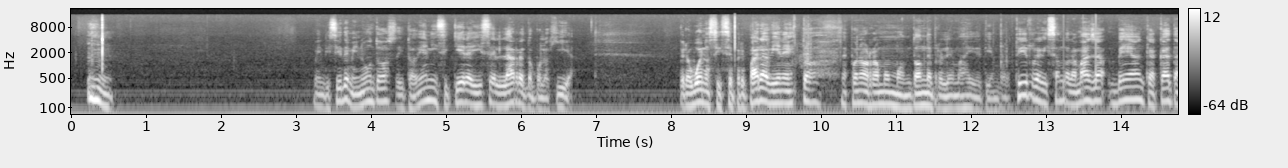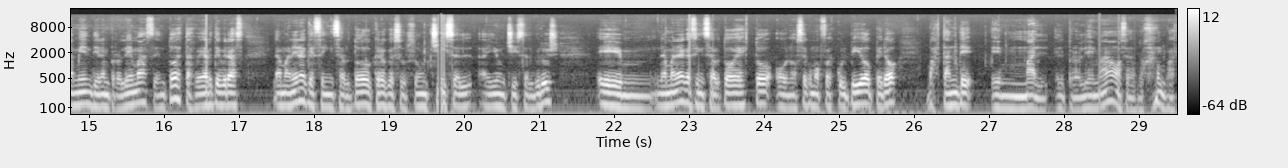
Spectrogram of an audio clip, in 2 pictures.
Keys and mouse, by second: 12.7 alt+click, 17.8 alt+click, 18.1 alt+click, 19.4 alt+click, 20.1 alt+click, 22.0 alt+click, 28.3 alt+click.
